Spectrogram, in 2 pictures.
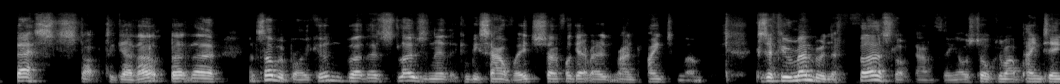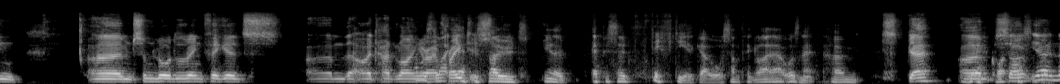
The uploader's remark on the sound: In this week's swelteringly hot podcast the regular team of seven perspire their way through a zoom call.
